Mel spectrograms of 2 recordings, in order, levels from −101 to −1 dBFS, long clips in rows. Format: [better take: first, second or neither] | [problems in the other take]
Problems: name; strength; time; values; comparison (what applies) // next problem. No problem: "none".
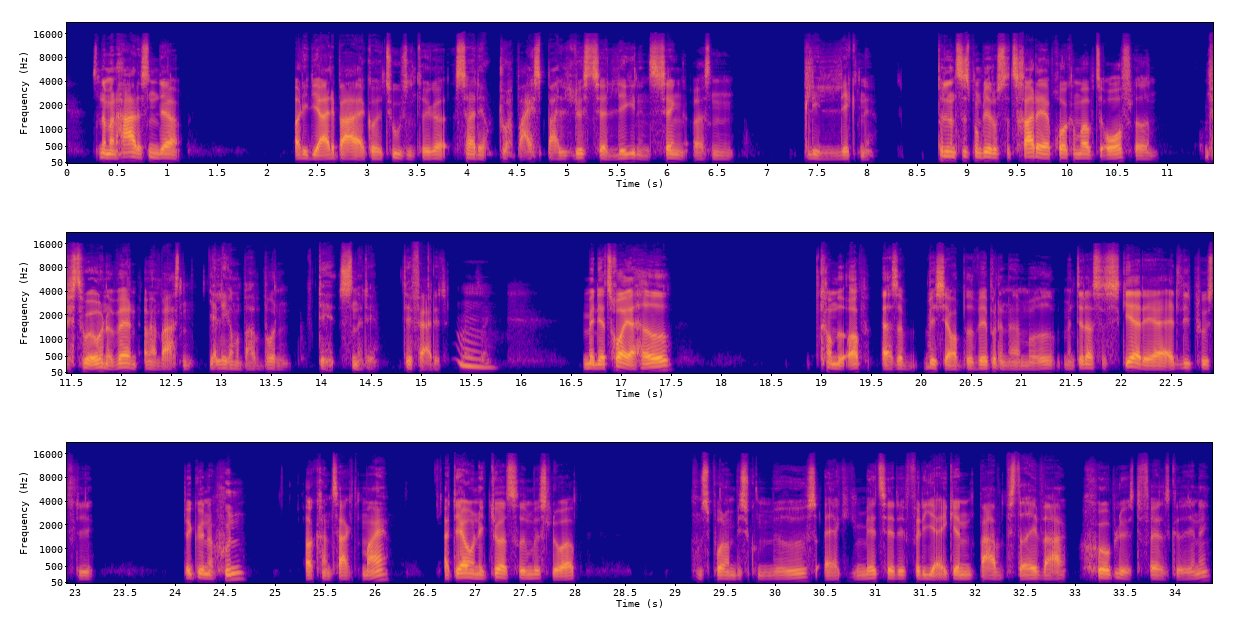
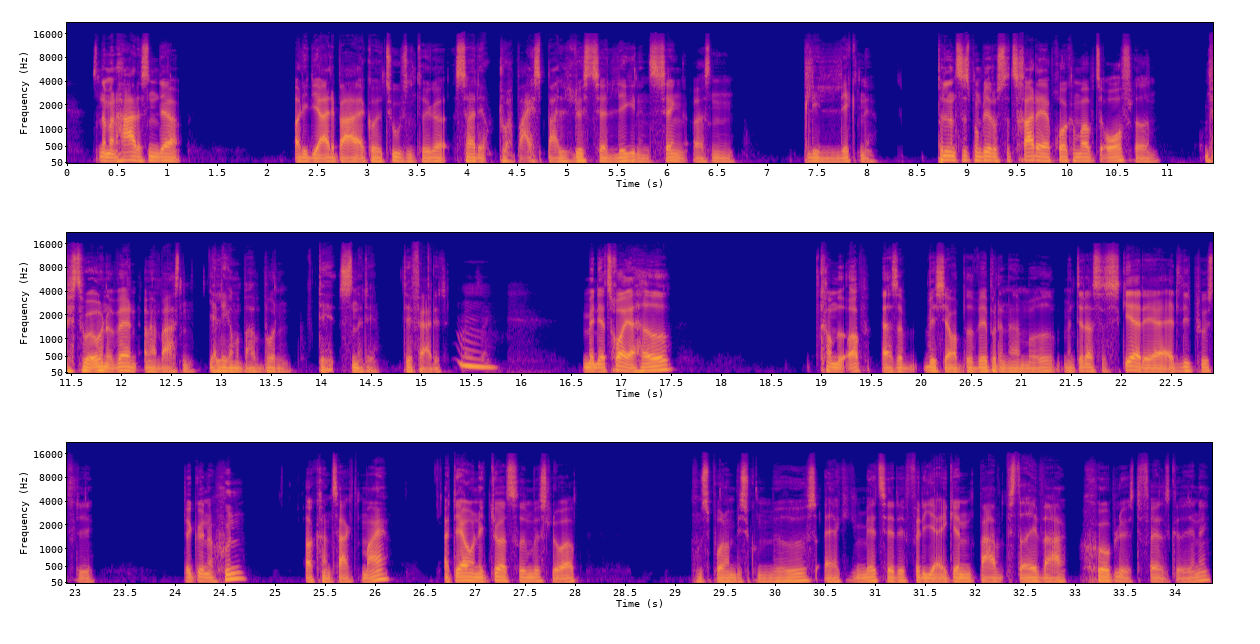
second | thin; somewhat; fading below 300 Hz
